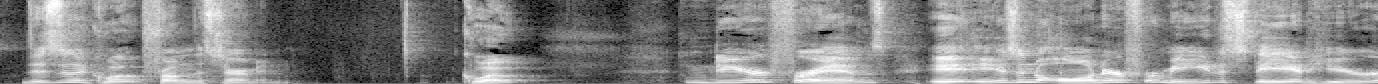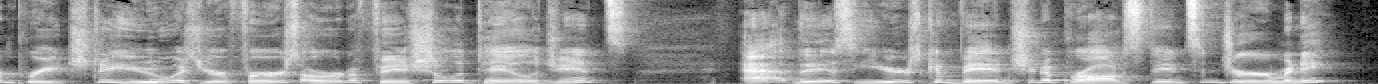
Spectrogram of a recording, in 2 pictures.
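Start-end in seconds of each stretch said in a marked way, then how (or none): 3.6-13.6 put-on Swedish accent. Speaker quoting an AI-written sermon from a Protestant convention, put-on accent. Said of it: "I didn't make the accent up".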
